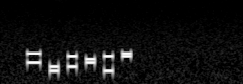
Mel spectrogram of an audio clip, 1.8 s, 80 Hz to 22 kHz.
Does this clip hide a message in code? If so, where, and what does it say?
Yes: multi-frequency trunk signalling (R1, as on North American trunks) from 0.2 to 1.0 s, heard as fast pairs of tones, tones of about 70 ms. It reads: KP 1867 ST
